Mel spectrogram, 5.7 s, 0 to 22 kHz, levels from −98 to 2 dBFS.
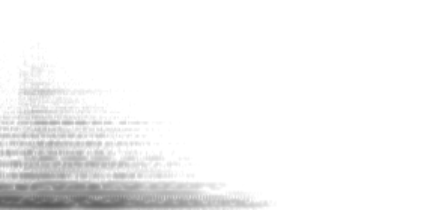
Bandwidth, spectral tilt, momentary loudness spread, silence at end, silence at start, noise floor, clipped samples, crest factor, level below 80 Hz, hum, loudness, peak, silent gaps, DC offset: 3.9 kHz; -10.5 dB/octave; 22 LU; 3.3 s; 0 s; under -90 dBFS; under 0.1%; 14 dB; -80 dBFS; none; -41 LUFS; -28 dBFS; none; under 0.1%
